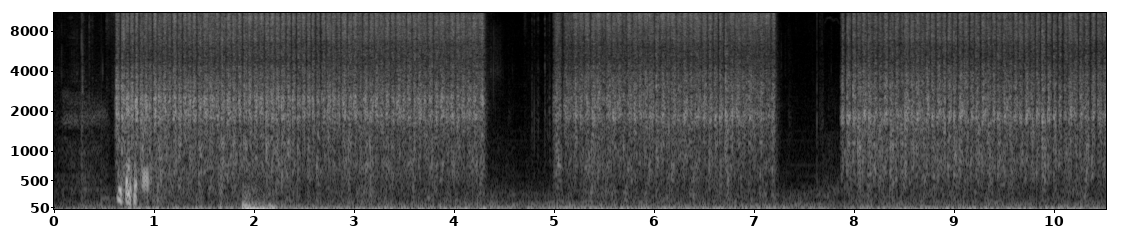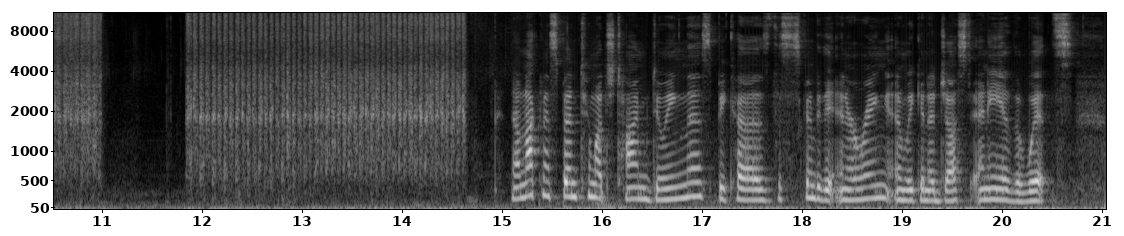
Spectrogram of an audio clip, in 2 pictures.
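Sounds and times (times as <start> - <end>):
metal ring scraping on sandpaper: 0.6 - 7.3, 7.9 - 11.0, 11.8 - 14.7.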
